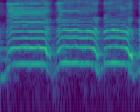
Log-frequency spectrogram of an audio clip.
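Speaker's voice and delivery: high, crying shout of nah; machine refusing. Retold or imitated. Detector machine refusing fake diamonds, crying high shout. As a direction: wail the nahs like a panicked machine. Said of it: "that little thing would be like".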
